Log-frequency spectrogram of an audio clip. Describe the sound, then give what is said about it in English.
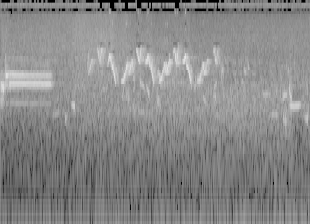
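Whimbrel calls: a rapid rippling series of high whistled notes, about a dozen in quick succession, clear, with no voices and faint background hiss. “That bill is responsible for the name of the curlew genus to which the whimbrel belongs, Numenius, Greek for new moon, a reference to the bird's crescent moon-shaped bill.”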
